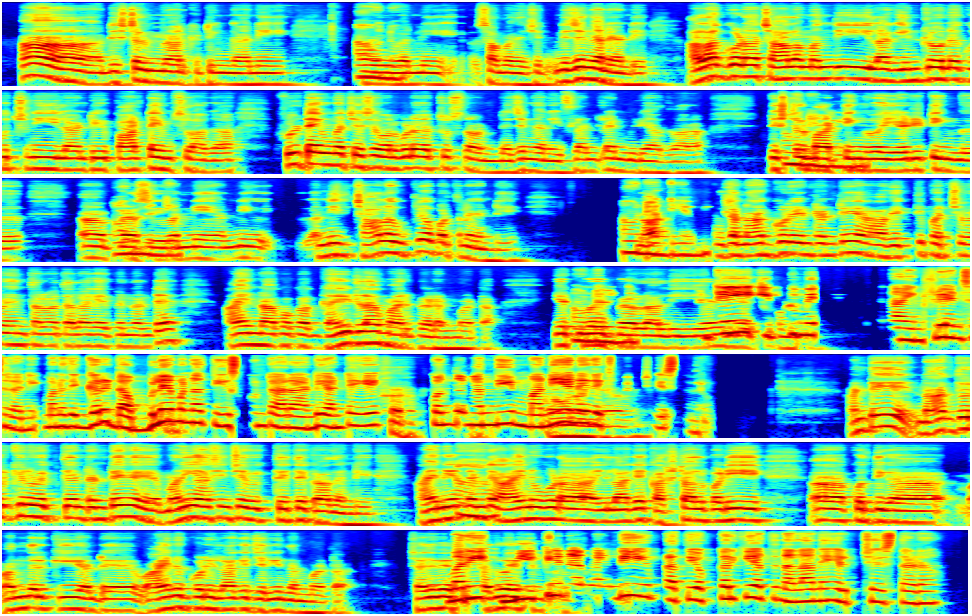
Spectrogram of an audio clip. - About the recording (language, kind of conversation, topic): Telugu, podcast, సోషల్ మీడియాలో చూపుబాటలు మీ ఎంపికలను ఎలా మార్చేస్తున్నాయి?
- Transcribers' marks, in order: in English: "డిజిటల్ మార్కెటింగ్"; tapping; in English: "పార్ట్ టైమ్స్‌లాగా, ఫుల్ టైమ్‌గా"; in English: "ఫ్రంట్ లైన్ మీడియా"; in English: "డిజిటల్"; in English: "ప్లస్"; other background noise; in English: "గైడ్‌లాగా"; chuckle; in English: "మనీ"; in English: "ఎక్స్‌పెక్ట్"; in English: "మనీ"; in English: "హెల్ప్"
